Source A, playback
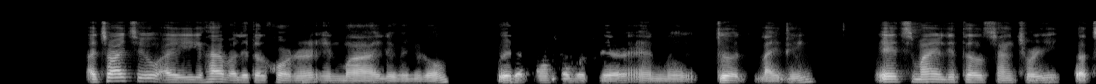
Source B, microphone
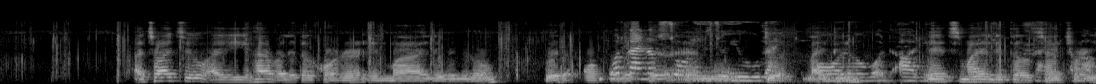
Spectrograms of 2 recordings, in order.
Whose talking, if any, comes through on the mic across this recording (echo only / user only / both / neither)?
both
